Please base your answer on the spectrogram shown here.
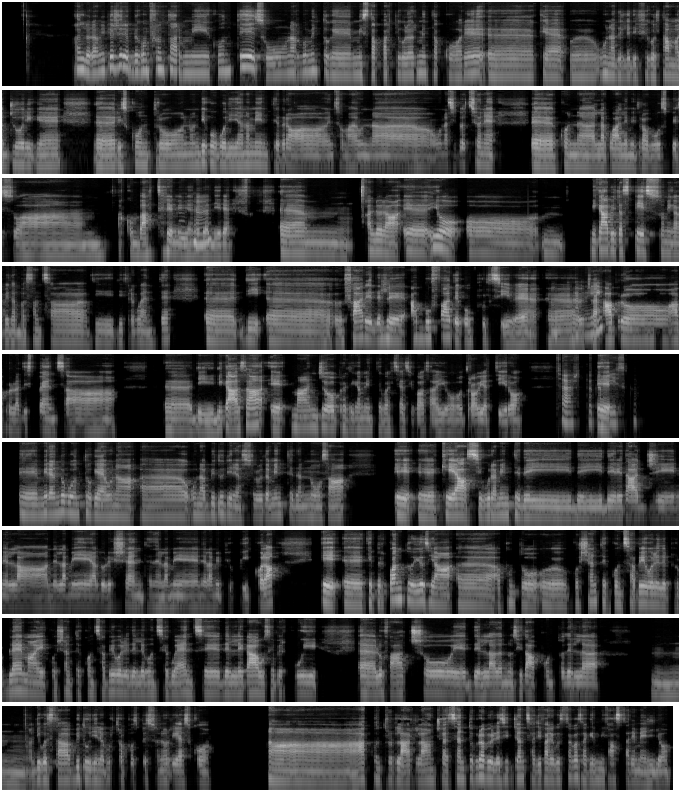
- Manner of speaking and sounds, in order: laughing while speaking: "delle"; "cioè" said as "ceh"; "cioè" said as "ceh"
- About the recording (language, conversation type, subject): Italian, advice, Perché capitano spesso ricadute in abitudini alimentari dannose dopo periodi in cui riesci a mantenere il controllo?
